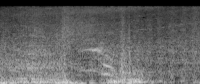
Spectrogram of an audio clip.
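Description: Cars in a movie chase scene: engines and tyre noise in a dense film sound mix, with a short pitched sweep about a second in.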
